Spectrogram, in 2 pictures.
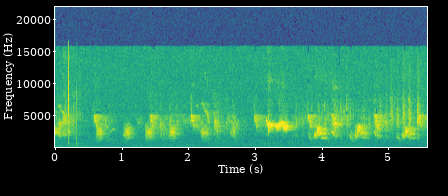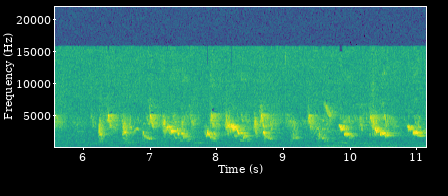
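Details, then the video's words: Light-vented bulbul recorded on 16 April 2023, giving a dense, nearly continuous run of sharp chirping and chattering notes, mostly in the upper-middle register, with brief pauses around four and six seconds. "검은이마 직박구리"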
